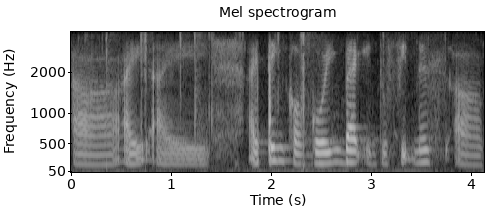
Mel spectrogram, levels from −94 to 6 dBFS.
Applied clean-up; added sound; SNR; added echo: none; Wood; 16 dB; none.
